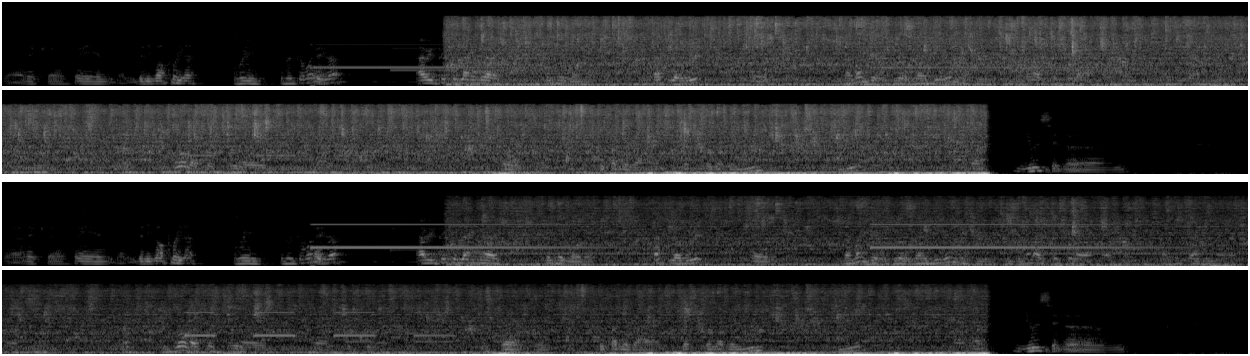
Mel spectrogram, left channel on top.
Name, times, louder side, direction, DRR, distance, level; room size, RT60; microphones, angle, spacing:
voice 1, 0.0-1.9 3.1-3.2 4.3-4.8 5.4-6.2 7.5-7.8 13.5-13.8 17.4-20.1 22.1-23.7 24.2-24.5, right 2 dB, 45° right, 0.6 m, -49 dB
voice 2, 2.3-3.4 3.8-5.1 5.4-5.6 6.5-7.1 8.3-12.9 13.7-15.2 15.5-16.8 17.2-17.8 20.8-21.1 21.9-22.2, equal, 25° left, 0.8 m, -46 dB
sound 1, 3.1-7.5 8.7-13.1 14.3-14.6 15.0-15.4 15.8-16.2 16.6-17.0 17.4-17.8 18.2-18.6, right 7 dB, 75° right, 1.0 m, -48 dB
sound 2, 4.4-22.3, left 3 dB, 70° left, 0.4 m, -32 dB
2.4 x 2.3 x 3.1 m
head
